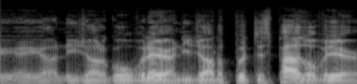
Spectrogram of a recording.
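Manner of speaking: dark, deep caped-hero voice. Retelling how a hardworking man he knew gave instructions, in his deep voice. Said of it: "He had a deep ass voice. This this dude sounded like like Batman".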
